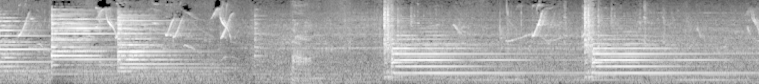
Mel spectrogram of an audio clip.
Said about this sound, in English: It's actually a real bell.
